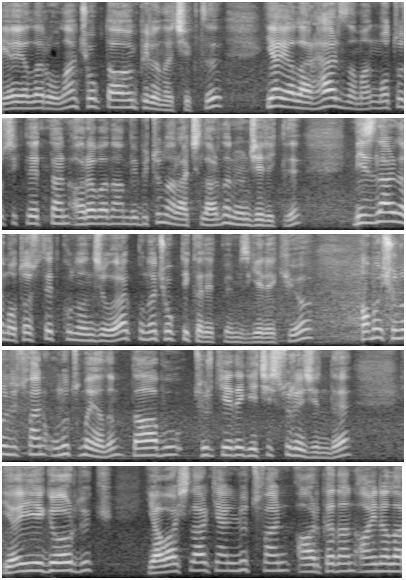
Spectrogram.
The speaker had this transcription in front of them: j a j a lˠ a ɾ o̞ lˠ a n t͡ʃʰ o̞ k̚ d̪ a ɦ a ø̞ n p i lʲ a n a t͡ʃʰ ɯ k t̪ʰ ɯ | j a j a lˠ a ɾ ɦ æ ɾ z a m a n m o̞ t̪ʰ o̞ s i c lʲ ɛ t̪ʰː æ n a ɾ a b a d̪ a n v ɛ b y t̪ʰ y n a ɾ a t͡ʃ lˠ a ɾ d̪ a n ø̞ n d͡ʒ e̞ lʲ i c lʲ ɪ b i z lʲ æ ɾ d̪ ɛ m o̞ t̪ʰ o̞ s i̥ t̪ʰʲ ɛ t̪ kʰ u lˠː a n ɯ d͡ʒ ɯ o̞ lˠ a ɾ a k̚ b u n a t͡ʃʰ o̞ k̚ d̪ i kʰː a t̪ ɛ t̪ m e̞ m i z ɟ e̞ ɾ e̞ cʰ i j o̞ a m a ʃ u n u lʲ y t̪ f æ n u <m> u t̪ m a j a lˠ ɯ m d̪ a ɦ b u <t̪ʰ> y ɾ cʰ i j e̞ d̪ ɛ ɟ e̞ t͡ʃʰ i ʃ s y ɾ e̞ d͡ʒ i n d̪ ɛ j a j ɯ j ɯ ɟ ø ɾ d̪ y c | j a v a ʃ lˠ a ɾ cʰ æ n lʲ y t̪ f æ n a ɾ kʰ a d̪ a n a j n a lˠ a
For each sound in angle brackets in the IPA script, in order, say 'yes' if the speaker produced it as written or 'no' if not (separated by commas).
no, yes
